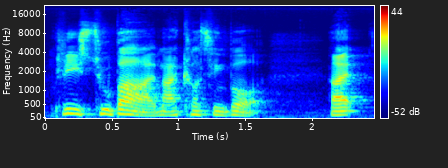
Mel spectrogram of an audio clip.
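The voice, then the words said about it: Mock Asian accent. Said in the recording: “if I say that with a mock Asian accent”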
